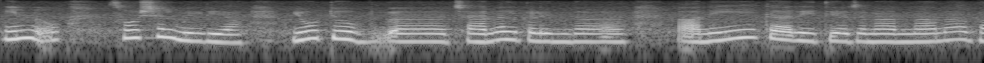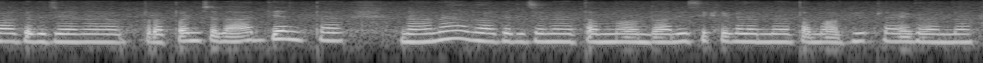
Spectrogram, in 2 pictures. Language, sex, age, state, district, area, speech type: Kannada, female, 30-45, Karnataka, Kolar, urban, spontaneous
